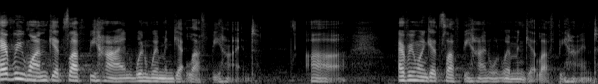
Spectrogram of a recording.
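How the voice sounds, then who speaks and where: Speaking at a fairly quick pace, a woman with very deep, low pitch and vocal fry sounds animated, her intonation lively. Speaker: journalism professor and podcast co-host. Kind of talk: public lecture. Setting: luncheon forum with live audience. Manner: fast.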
